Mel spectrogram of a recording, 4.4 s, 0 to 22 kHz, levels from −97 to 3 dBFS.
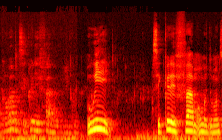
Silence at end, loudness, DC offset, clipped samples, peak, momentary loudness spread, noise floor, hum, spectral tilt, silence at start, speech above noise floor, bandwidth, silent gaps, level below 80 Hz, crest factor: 0 s; -25 LUFS; under 0.1%; under 0.1%; -10 dBFS; 20 LU; -46 dBFS; none; -6 dB/octave; 0 s; 20 dB; 15.5 kHz; none; -44 dBFS; 16 dB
